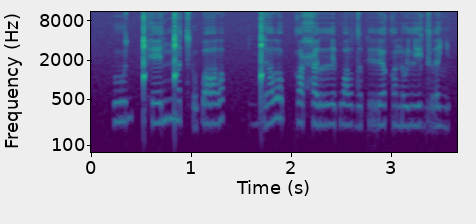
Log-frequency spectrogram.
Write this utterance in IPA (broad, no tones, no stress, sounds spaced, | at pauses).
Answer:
u d ǃʰ e d ŋ͡ǃ ə t͡sʼ u ɓ ɒ lˠ | ɡ͡ǃ e lˠ u kː ɒ ħ ə lː e p w ɒ lˠ d ə p rʲ ɒ k ɒ n u lʲ e ɡ r ə ʎ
